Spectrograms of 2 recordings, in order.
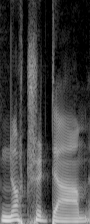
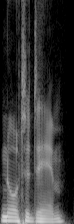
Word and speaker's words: Notre Dame: And it is Notre Dame. Notre Dame is somewhere in America that you guys pronounce wrong all the time anyway. It's Notre Dame. It is a foreign word. It's not Notre Dame.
